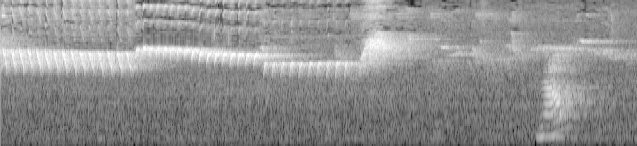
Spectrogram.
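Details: A singing goldfinch mule delivers a long, buzzy, rattling trill, stepping down slightly in pitch partway through, followed by a brief upward sweep and a lower rising note.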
